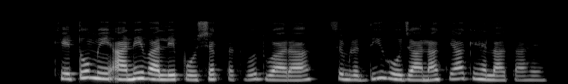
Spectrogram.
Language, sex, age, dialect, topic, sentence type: Hindi, female, 25-30, Hindustani Malvi Khadi Boli, agriculture, question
